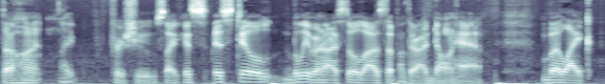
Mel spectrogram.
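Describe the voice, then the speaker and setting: A middle-aged man with a deep voice speaks as a guest on a podcast. His talk is casual and halting, full of small filler words. There is faint background noise. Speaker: podcast guest, sneaker collector. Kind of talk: casual chat. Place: podcast studio, in-person conversation.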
